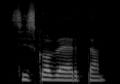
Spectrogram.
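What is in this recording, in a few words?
"s'iscoberta", Sardinian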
